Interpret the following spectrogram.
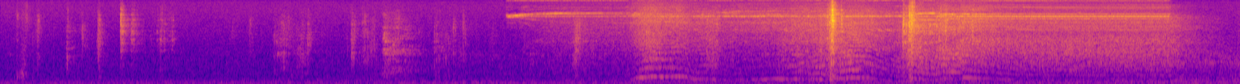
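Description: Nighthawk Pro quadcopter drone's motors spinning up about five seconds in: a high whine and propeller whir whose pitch wavers. Two sharp knocks come less than a second apart in the middle, then the motors run on steadily and cut off near the end.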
